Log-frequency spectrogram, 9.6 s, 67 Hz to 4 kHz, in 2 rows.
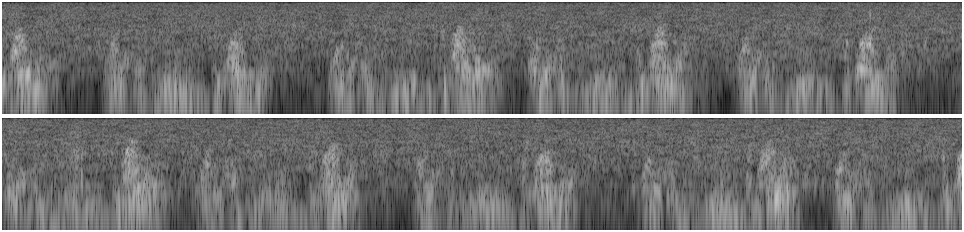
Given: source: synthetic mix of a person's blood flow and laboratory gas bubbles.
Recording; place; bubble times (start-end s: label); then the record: Doppler ultrasound of blood flow; precordium
4.31-4.38 s: bubbles
4.61-4.66 s: bubbles
5.12-5.24 s: bubbles
From the record:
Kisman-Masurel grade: 212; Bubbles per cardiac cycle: several, 3 to 8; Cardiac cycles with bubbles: 1 to 10%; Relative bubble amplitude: moderate (0.250 to 0.450); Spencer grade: 1 (occasional bubble signal discernible with the cardiac motion signal, with majority of cardiac periods free of bubbles); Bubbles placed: anywhere in the cardiac cycle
